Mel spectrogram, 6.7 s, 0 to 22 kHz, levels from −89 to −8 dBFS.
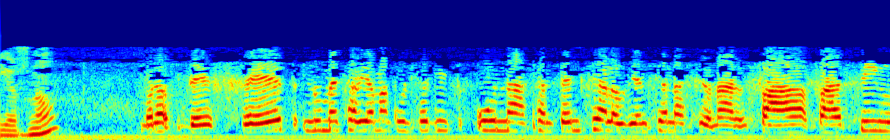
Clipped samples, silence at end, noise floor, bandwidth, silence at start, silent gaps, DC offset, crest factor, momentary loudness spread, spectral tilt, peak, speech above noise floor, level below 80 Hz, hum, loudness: under 0.1%; 0 s; -37 dBFS; 5.8 kHz; 0 s; none; 0.8%; 14 dB; 8 LU; -11 dB/octave; -2 dBFS; 21 dB; -52 dBFS; none; -16 LUFS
